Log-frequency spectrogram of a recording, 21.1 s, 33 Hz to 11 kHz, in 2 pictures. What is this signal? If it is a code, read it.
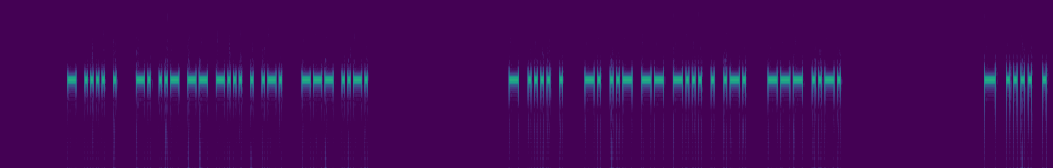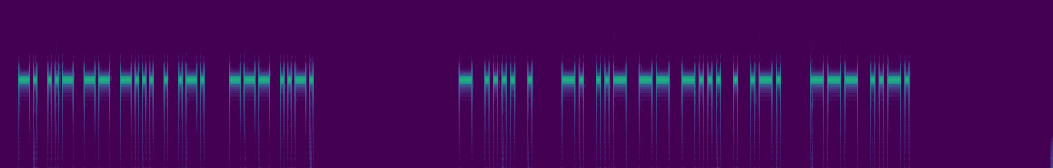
Morse code, heard as a keyed tone, about 35 wpm, 700 Hz. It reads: THE NUMBER OF THE NUMBER OF THE NUMBER OF THE NUMBER OF
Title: Speed-Racing - Sets of 3 Words 28wpm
